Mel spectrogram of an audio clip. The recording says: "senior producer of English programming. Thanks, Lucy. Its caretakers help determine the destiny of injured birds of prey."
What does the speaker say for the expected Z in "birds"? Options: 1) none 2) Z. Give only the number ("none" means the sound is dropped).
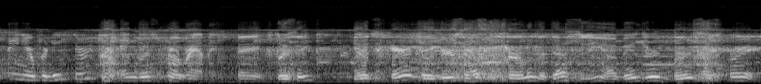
1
